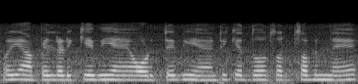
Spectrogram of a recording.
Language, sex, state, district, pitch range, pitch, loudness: Hindi, female, Haryana, Charkhi Dadri, 210-220 Hz, 215 Hz, -17 LUFS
